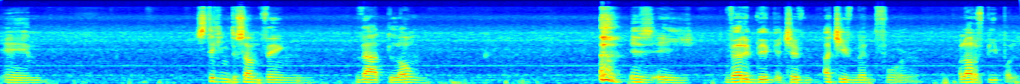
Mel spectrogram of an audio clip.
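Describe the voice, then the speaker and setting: A twenty-year-old man talking casually and reflectively to his viewers in a vlog, halting and correcting himself as he searches for words. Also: medium pitch, fairly even intonation, darkish tone, a little hiss or hum, low-quality recording. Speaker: art video creator.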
